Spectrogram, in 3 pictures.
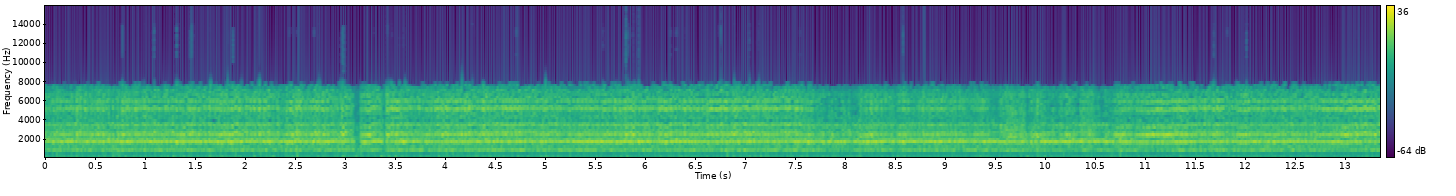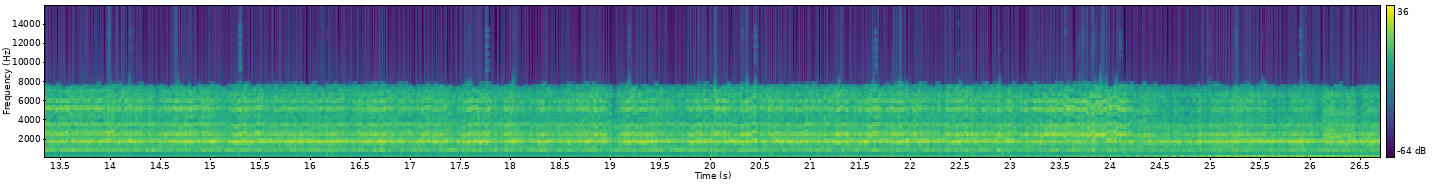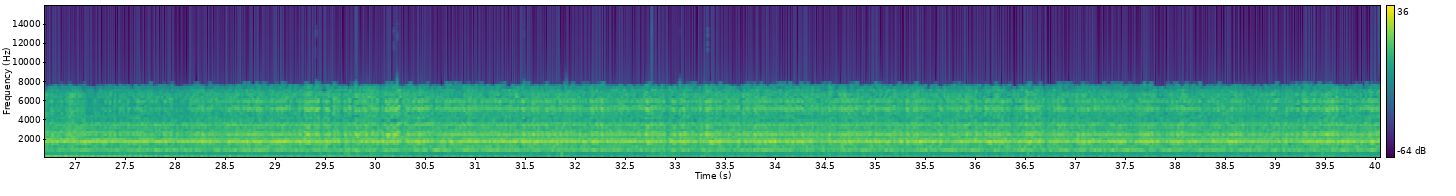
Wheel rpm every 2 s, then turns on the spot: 240, 230, 230, 230, 230, 220, 230, 230, 230, 230, 230, 230, 220, 230, 230, 230, 230, 230, 230, 230.
none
